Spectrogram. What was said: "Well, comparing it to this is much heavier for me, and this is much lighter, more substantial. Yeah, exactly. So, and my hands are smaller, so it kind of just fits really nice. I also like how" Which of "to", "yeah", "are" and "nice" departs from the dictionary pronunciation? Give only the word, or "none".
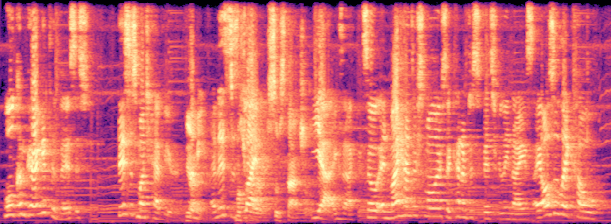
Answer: to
